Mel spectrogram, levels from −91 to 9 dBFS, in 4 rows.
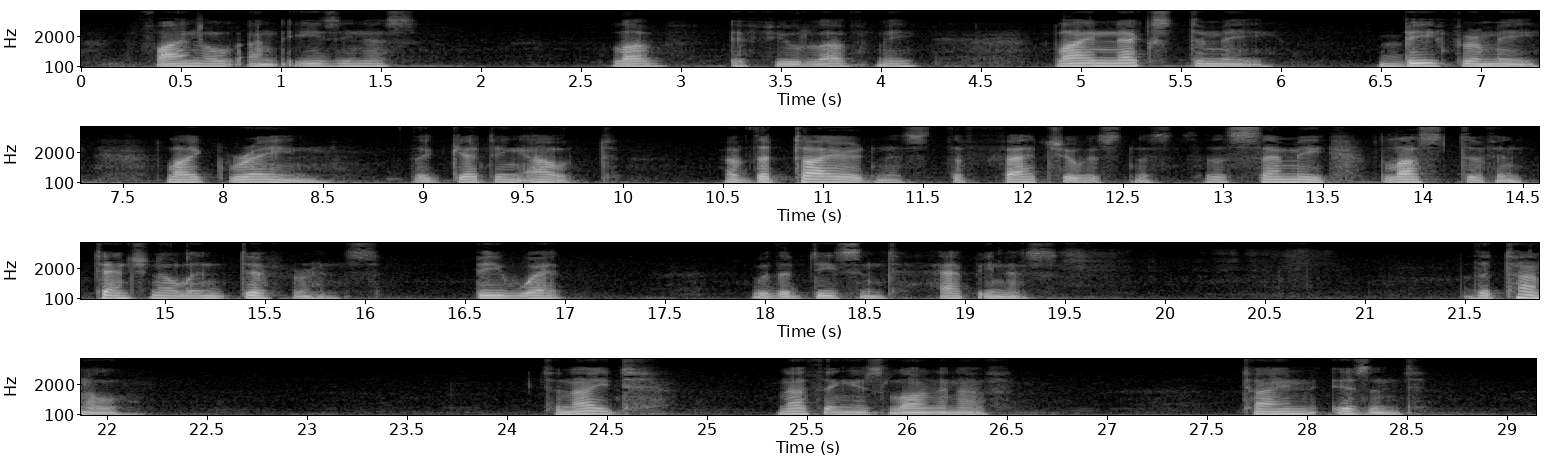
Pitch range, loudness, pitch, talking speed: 110-135 Hz, -23 LUFS, 125 Hz, 95 wpm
